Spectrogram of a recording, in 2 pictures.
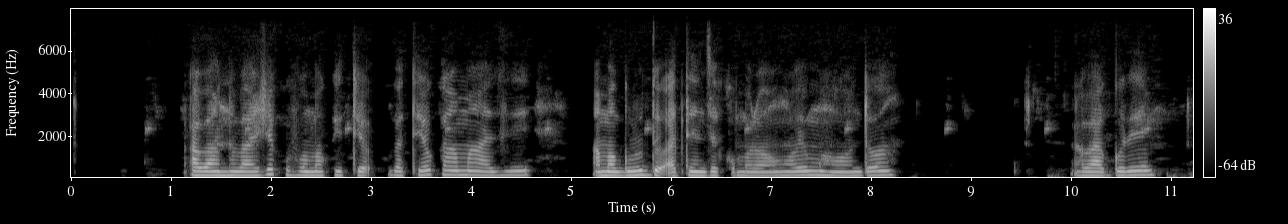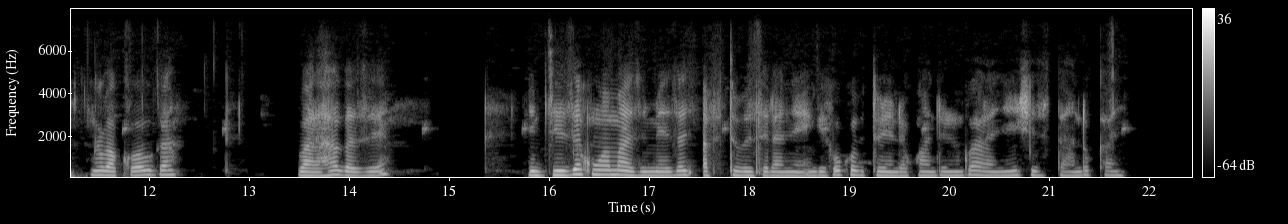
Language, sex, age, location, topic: Kinyarwanda, female, 18-24, Kigali, health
